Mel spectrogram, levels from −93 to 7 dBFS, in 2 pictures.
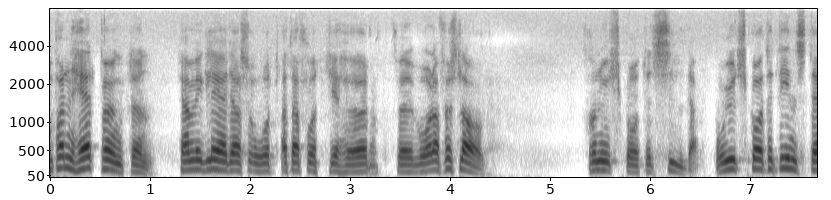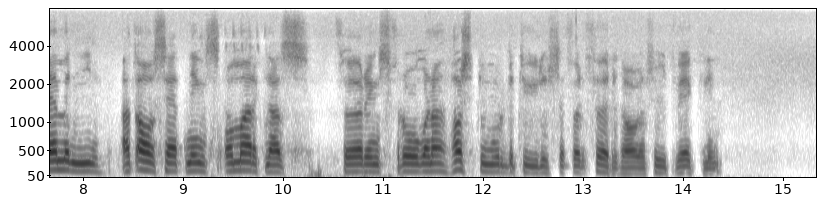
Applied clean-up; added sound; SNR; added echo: neural mask model Resemble Enhance denoiser.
